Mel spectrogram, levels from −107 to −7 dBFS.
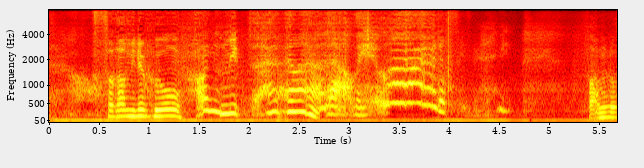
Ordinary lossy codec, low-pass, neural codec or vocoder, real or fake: none; none; codec, 16 kHz, 0.5 kbps, FunCodec, trained on LibriTTS, 25 frames a second; fake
